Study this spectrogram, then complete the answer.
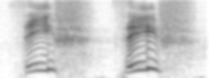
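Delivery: very high, loud alarm cries; shouting thief. Acted. Shopkeeper crying out at the thief, shrieking. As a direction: shriek it as she runs off.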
